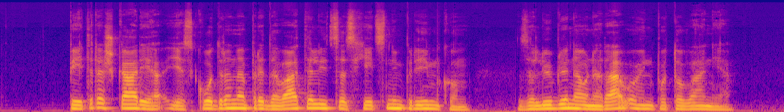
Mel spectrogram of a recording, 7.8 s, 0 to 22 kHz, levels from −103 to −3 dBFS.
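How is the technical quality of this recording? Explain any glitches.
Two short glitches affect the background. Comfort noise replaces the background at 4.87–5.15 s, between "hecnim priimkom" and "zaljubljena v naravo in", and again from 7.51 s to the end. The likely cause is discontinuous transmission: the sender paused, and the receiver filled the gap with steady, featureless synthetic hiss. That hiss is about 3 dB quieter the first time and about 4 dB louder the second.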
